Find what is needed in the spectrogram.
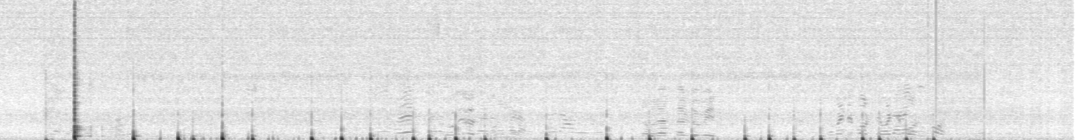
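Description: An irregular run of about thirty sharp taps, some much louder than others, stopping just after nine seconds, with faint voices in the background.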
